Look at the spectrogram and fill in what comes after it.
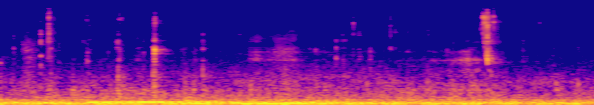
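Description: Faint chewing of a mouthful of boiled egg, with soft wet mouth clicks over a low steady hum.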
